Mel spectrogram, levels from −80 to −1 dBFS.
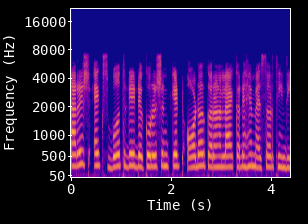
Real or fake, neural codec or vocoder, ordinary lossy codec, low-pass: fake; codec, 16 kHz, 8 kbps, FunCodec, trained on Chinese and English, 25 frames a second; none; 7.2 kHz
